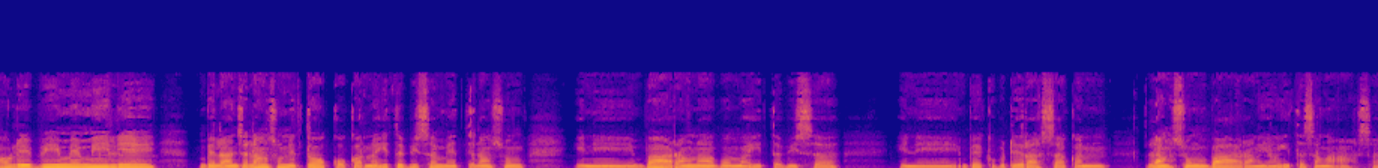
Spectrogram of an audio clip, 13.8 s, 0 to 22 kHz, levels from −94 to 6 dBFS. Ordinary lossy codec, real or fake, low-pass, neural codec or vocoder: AAC, 32 kbps; fake; 19.8 kHz; vocoder, 44.1 kHz, 128 mel bands every 512 samples, BigVGAN v2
